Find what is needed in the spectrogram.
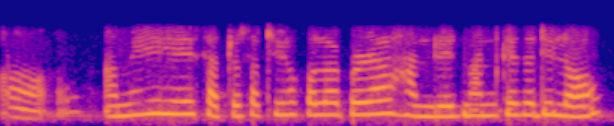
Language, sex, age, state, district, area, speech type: Assamese, female, 18-30, Assam, Jorhat, urban, conversation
